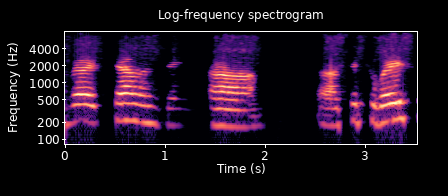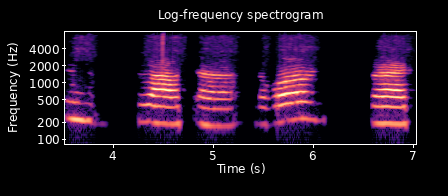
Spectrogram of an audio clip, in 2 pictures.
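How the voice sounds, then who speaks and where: A woman's voice: medium pitch, fairly bright tone, lo-fi sound. A woman speaking as a guest on a video call, hesitant, with many filler sounds. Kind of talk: informal video-call conversation.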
